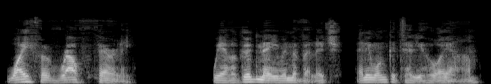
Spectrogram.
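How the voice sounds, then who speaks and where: A man's voice: low voice, moderate pace, a little mellow, husky, no echo. A man voicing a weary, grieving peasant mother, sorrowful and pleading, in an audiobook.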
